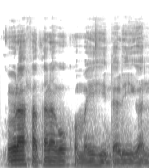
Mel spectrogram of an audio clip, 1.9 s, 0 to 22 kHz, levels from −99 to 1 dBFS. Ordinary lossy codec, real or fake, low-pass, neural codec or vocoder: none; real; 14.4 kHz; none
